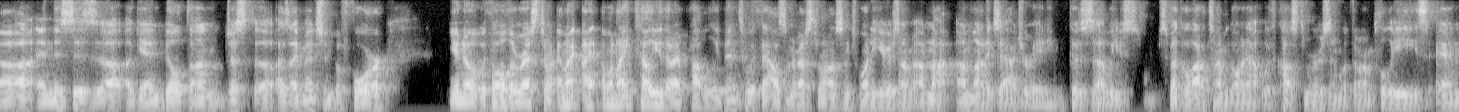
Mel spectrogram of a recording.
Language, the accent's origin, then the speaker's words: English; New York, United States; now in Maryland, United States; Coming from New York, I'm originally from New York, where local really means nothing to people because people are from all over the place.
